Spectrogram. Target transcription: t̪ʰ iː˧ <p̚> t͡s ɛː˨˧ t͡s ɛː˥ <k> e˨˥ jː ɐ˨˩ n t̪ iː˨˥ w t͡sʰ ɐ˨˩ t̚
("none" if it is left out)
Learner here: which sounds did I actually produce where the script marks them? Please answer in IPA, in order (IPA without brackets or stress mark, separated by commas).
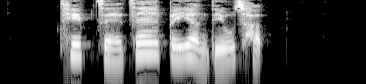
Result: p̚, p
